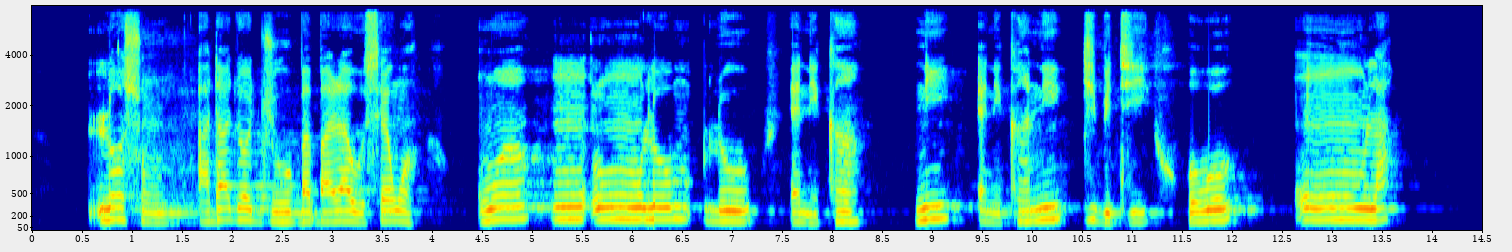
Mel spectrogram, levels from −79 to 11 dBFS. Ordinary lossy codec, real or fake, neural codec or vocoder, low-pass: MP3, 64 kbps; real; none; 7.2 kHz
